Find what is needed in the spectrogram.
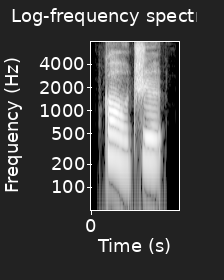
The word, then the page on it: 告知: gào zhī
